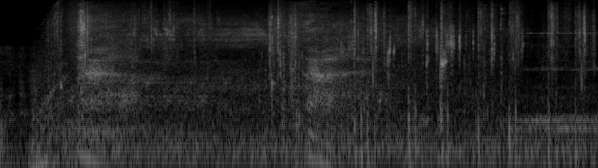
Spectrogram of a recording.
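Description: Footsteps scuff slowly across a stone floor.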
